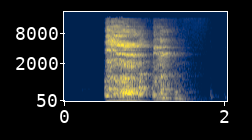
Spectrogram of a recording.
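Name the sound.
coughing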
